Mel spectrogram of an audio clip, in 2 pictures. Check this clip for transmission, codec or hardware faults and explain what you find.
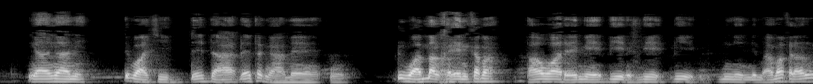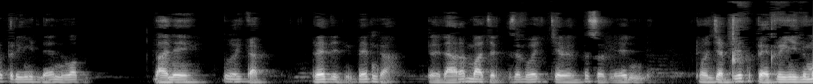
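One codec fault runs through the whole clip. The speech was likely passed through WMA compression, and the damage fits a first-generation WMA encoder at a low bitrate of about 48 kbps. Its long transform blocks smear quantisation noise over tens of milliseconds, so the speech rings and sounds washy, with a hiss that swells and fades with the speech. Content still reaches about 20.1 kHz.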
